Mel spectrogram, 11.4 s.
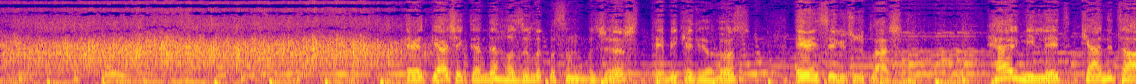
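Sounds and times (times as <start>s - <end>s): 
applause: 0.0s - 4.3s
speech: 4.1s - 9.2s, 9.9s - 11.3s.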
